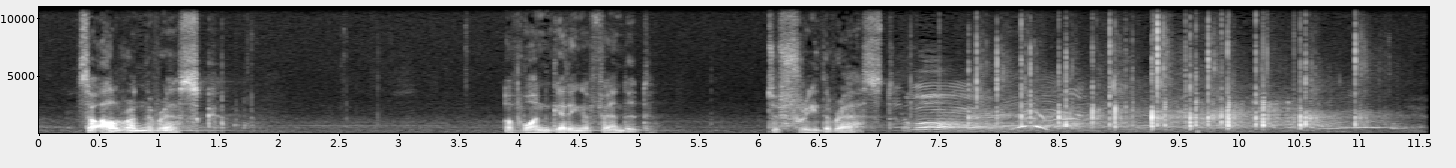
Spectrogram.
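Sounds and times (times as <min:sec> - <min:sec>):
speech: 0:00.4 - 0:01.6, 0:03.9 - 0:05.2, 0:06.1 - 0:07.6
audience clapping: 0:07.2 - 0:11.5.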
